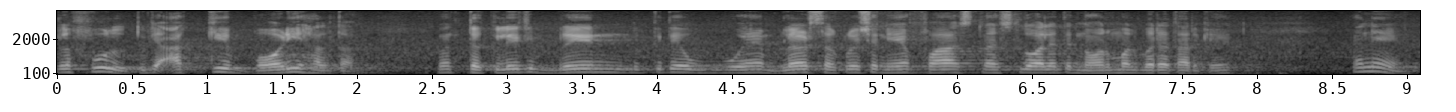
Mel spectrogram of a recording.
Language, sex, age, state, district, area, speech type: Goan Konkani, male, 30-45, Goa, Quepem, rural, spontaneous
